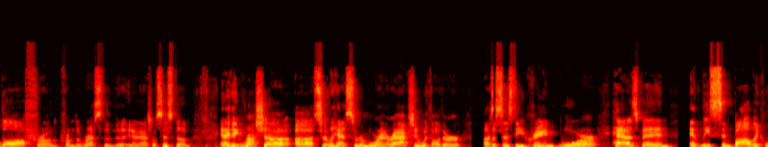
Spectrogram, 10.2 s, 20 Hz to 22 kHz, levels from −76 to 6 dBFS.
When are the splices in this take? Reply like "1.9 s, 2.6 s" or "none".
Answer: 6.5 s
